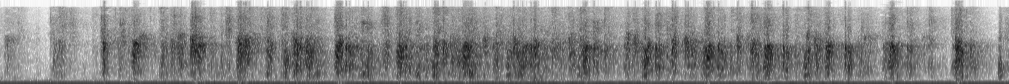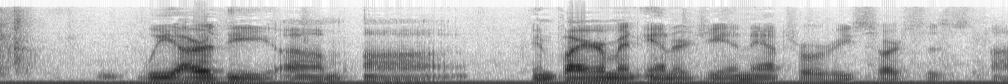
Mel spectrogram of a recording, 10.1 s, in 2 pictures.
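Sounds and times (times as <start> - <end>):
group applauding: 0.0 - 5.3
speech: 5.8 - 10.0.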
